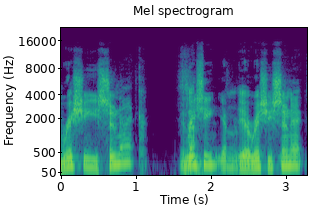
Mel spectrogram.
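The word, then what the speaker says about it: Rishi Sunak: he is how do you say his name rishy sunak rishy yeah rishy sunak sounds uh UK prime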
